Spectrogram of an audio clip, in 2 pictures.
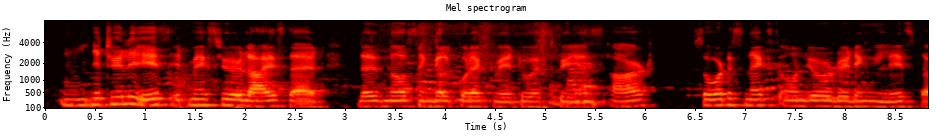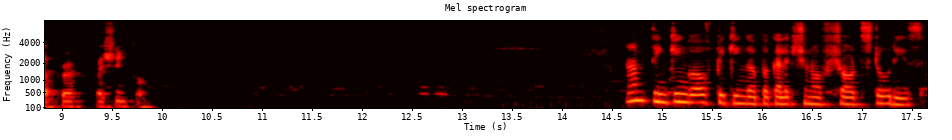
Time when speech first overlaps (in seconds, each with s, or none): none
